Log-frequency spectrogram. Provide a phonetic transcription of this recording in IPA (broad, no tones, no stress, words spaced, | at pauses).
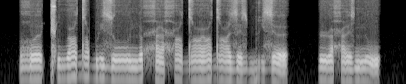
ʁʷɐːǁuːdˤibe zoːnu ħɐ ħodˤʉːdˤeːzɐz bizɐ | ə˞ħɐːz no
